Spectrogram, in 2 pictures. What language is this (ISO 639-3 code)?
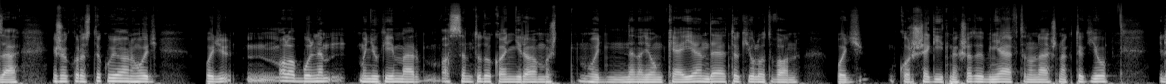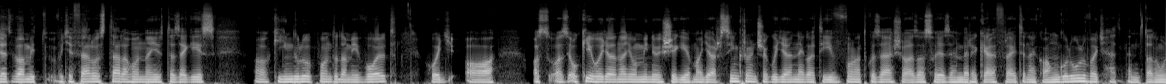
hun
